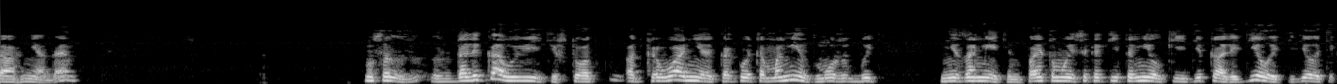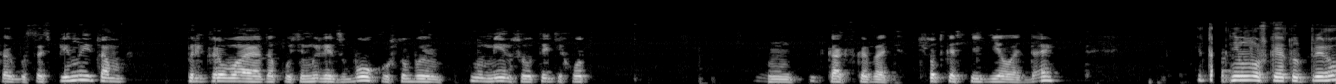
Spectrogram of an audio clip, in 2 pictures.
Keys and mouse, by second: 6.2-8.2 middle drag, 8.7-10.0 middle drag, 11.4-12.7 middle drag, 14.7-17.9 middle drag, 18.6-19.9 middle drag, 20.4 KP_1, 25.9 shift+middle click.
